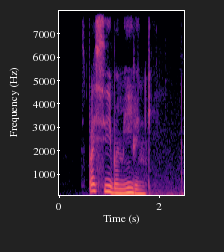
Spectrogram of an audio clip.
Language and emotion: Russian, positive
